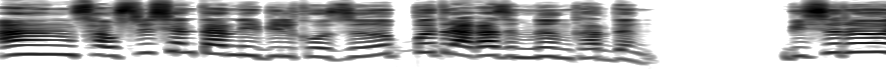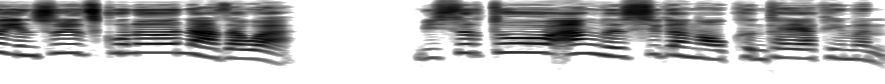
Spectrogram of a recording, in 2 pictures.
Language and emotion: Bodo, angry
